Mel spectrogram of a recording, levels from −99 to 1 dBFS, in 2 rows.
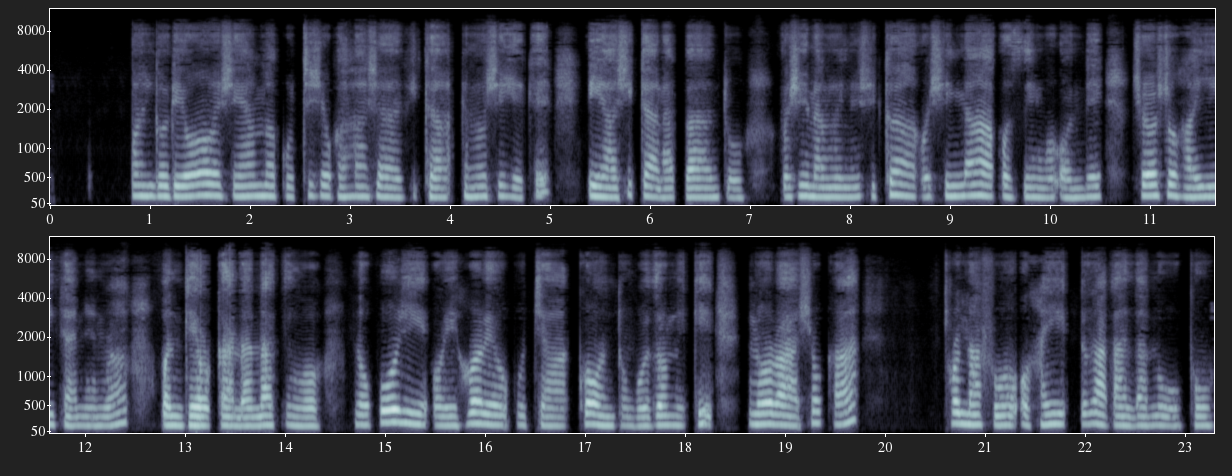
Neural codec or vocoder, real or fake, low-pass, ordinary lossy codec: codec, 24 kHz, 0.9 kbps, WavTokenizer, medium music audio release; fake; 10.8 kHz; AAC, 48 kbps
